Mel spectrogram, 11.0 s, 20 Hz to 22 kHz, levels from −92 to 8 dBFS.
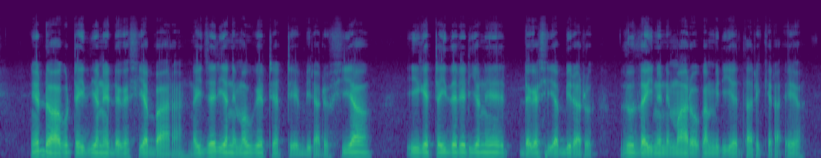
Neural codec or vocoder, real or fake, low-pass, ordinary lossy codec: none; real; 14.4 kHz; AAC, 64 kbps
